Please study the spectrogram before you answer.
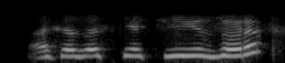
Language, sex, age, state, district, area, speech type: Kashmiri, female, 45-60, Jammu and Kashmir, Ganderbal, rural, conversation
